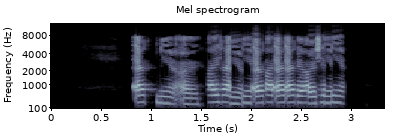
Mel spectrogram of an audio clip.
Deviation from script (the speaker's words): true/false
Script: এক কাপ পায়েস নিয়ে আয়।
true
